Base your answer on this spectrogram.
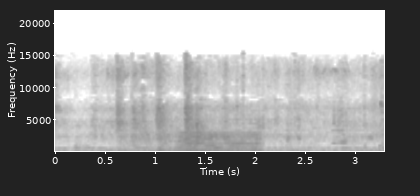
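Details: Limousin cattle, one of two head being checked at a farm in Boyolali, Central Java, give a single drawn-out moo of about a second, slightly falling at the end, against steady engine-like hum.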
